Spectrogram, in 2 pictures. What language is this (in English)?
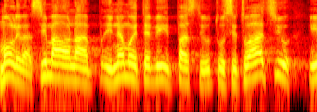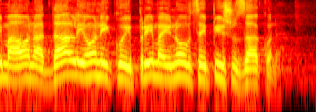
Croatian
